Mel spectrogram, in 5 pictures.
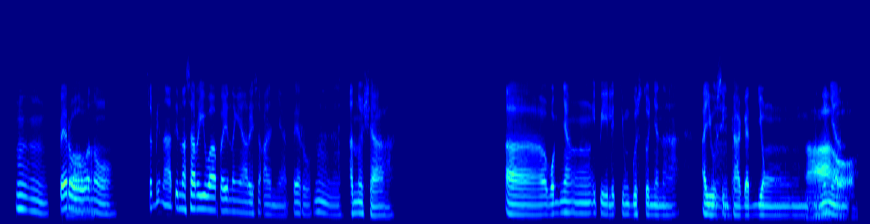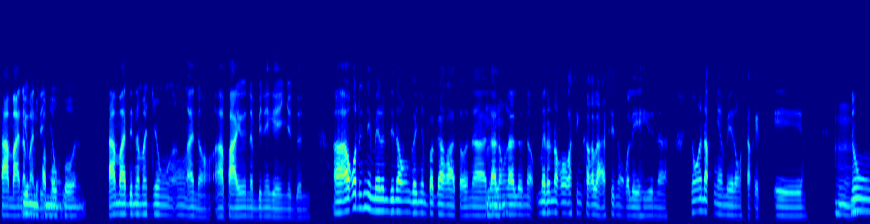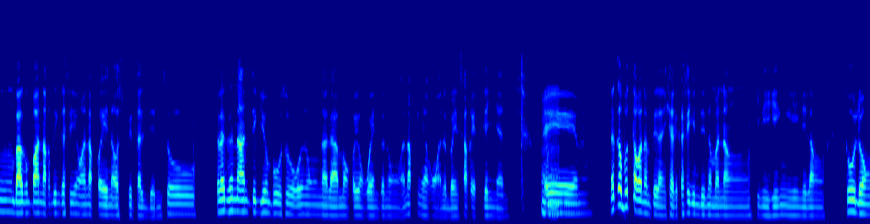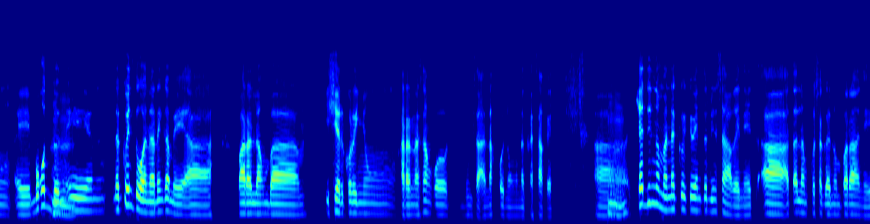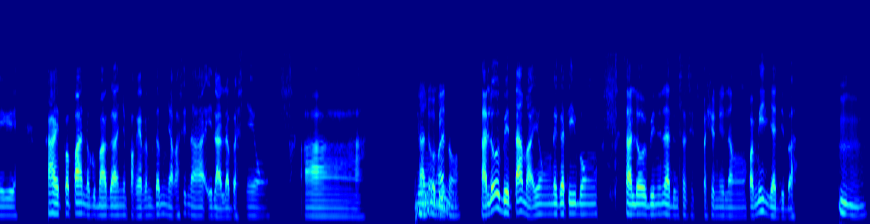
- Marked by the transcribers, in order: none
- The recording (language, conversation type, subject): Filipino, unstructured, Ano ang nararamdaman mo kapag tumutulong ka sa kapwa?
